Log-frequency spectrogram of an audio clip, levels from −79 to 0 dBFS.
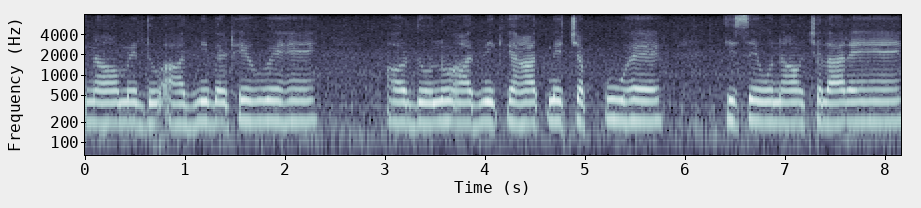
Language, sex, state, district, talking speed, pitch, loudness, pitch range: Hindi, female, Punjab, Pathankot, 155 wpm, 200 Hz, -14 LUFS, 195-205 Hz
